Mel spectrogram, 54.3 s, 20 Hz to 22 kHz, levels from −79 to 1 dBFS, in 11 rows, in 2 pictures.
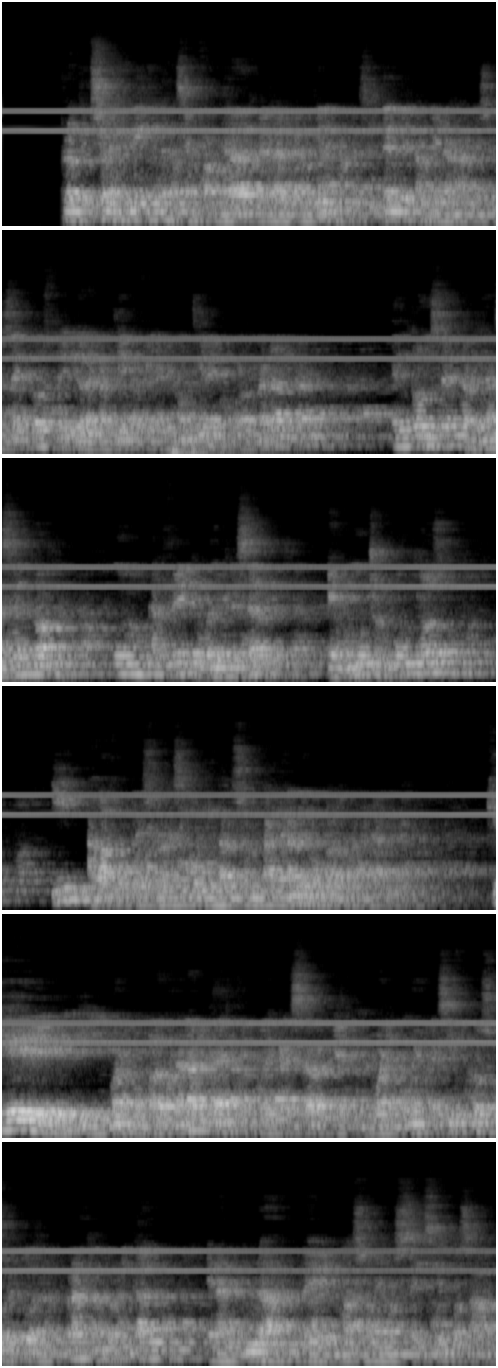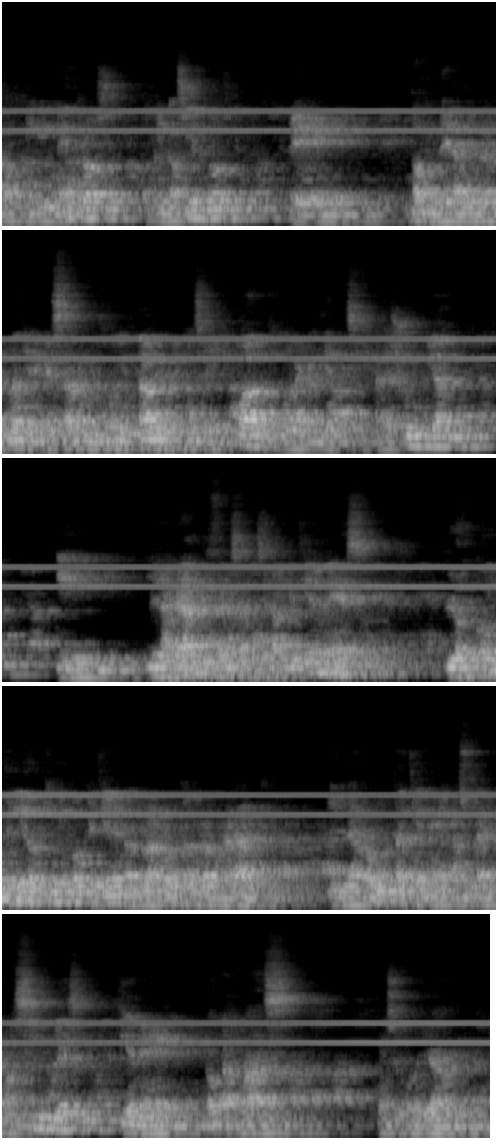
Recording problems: room echo; strong; dies away in 1.5 s
off-mic speech; far
echo of what is said; noticeable; throughout; 440 ms later, 15 dB below the speech
high-pitched whine; loud; throughout; 2.5 kHz, 10 dB below the speech

